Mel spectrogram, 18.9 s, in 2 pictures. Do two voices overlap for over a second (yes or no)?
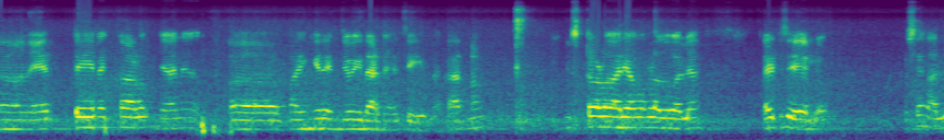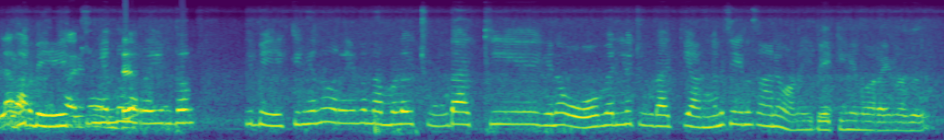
no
